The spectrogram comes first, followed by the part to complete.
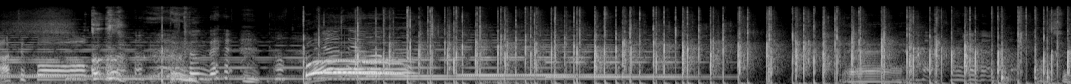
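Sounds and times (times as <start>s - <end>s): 
speech: 0.0s - 4.2s
sustained musical tone: 0.0s - 7.6s
audience clapping enthusiastically: 3.0s - 10.7s
laughter: 9.2s - 10.2s.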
